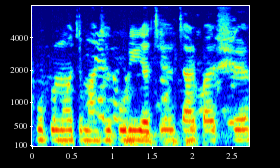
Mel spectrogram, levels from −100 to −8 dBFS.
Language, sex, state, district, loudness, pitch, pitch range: Bengali, female, West Bengal, Malda, -27 LUFS, 210 Hz, 205-210 Hz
